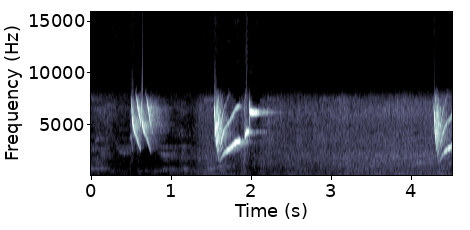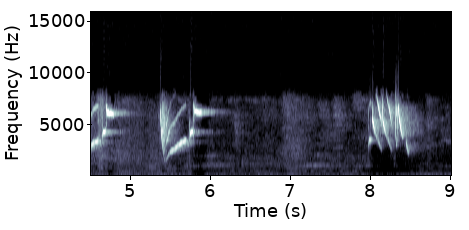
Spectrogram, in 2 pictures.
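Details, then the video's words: Tutor recording of a lively Blackthroat: five high phrases over about eight seconds, each a sharp downslurred whistle with thin ringing notes, set against a soft low background murmur. "Blackthroat #masteran Burung blekstrut Gacor"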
